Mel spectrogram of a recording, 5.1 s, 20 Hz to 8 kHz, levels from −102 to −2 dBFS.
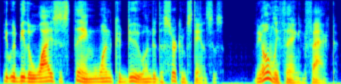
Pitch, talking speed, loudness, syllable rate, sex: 105 Hz, 200 wpm, -21 LUFS, 5.3 syllables/s, male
